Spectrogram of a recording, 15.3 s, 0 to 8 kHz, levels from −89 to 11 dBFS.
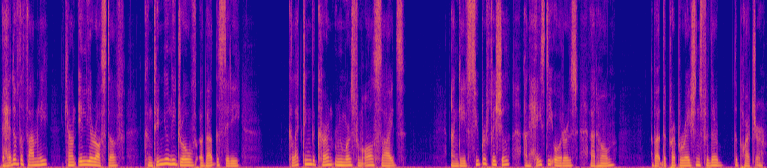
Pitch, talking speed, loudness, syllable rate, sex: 145 Hz, 135 wpm, -17 LUFS, 5.4 syllables/s, male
